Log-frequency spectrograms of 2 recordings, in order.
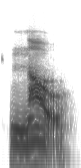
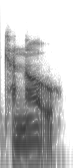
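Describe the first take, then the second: First: The word starts with an N sound. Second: The word starts with a K sound. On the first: The speaker calls it right. "you don't pronounce letter K" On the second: The speaker calls it wrong. "You don't say cano"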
